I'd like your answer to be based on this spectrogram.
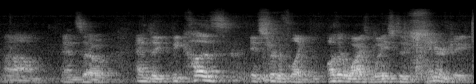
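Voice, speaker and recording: A young man giving an informal science news talk in a dark lecture room, loose and conversational with many ums and restarts. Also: mid-range voice, moderate pace, noisy background. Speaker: presenter. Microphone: far room mic. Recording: echoey hall from far off.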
